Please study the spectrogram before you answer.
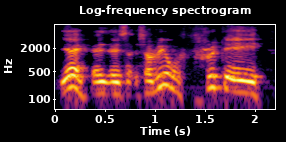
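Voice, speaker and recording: A man's voice: on the high side, expressive, unhurried. Chatty Scottish man hosting a tasting. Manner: chatty, teasing, restarts, savours the words. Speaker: whisky tasting host. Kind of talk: casual tasting commentary.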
